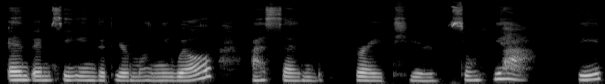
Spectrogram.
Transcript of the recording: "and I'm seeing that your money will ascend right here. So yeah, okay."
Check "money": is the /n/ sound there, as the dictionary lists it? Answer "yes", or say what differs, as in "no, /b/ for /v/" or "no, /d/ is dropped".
yes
